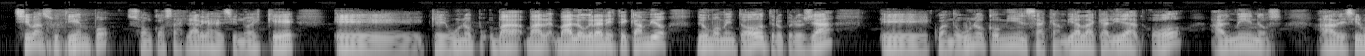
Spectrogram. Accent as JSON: {"language": "Spanish", "country": "Argentina", "said": "Pero también nosotros somos argentinos y sabemos reinventarnos."}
